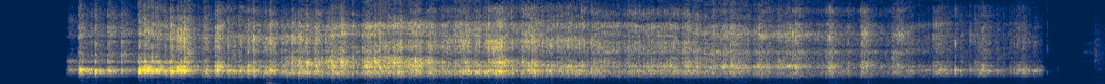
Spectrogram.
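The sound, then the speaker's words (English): A clapping sound effect played on a phone from YouTube: dense, crackling applause from many hands that starts abruptly, holds steady for about seven seconds, then cuts off, with no voices over it. “George Floyd's killer was convicted on all three charges, which is poggers, clap. I gotta find the sound effect on my phone.”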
